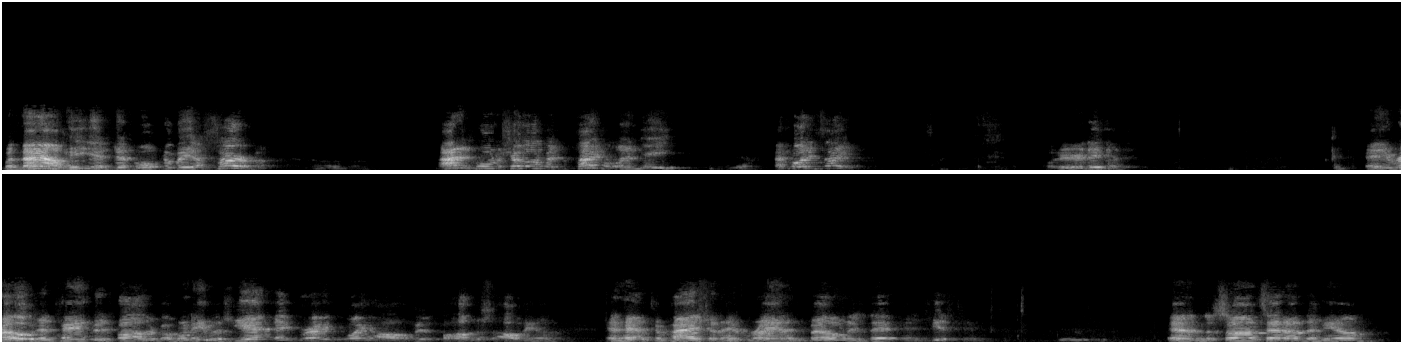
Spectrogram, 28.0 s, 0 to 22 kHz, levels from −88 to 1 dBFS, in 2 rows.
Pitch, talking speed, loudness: 210 Hz, 150 wpm, -32 LUFS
